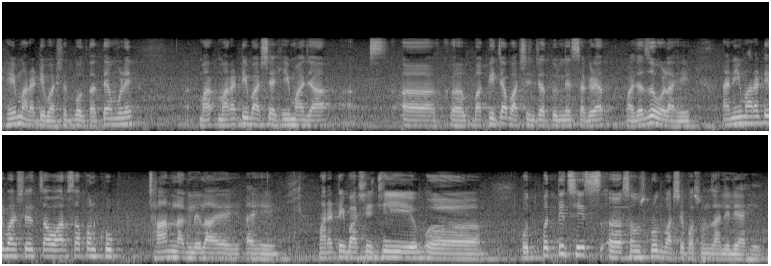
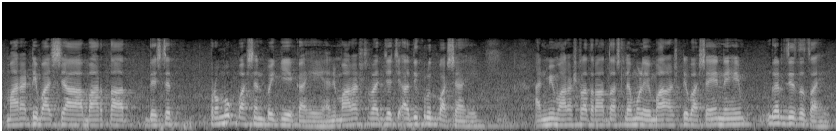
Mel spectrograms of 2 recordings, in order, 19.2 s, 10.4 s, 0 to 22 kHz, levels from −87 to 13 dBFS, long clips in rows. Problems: constant background noise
